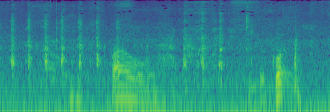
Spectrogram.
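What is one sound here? A man laughs and talks from a short distance.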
